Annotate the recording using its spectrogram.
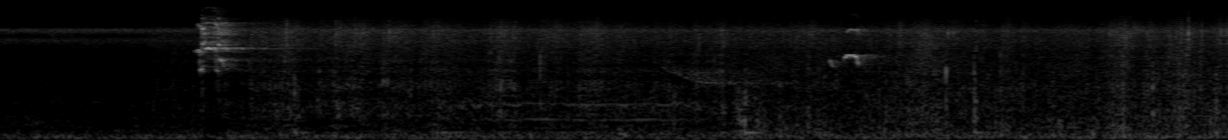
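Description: Leaves rustle as monkeys chase through the undergrowth.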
